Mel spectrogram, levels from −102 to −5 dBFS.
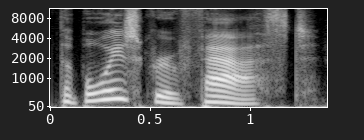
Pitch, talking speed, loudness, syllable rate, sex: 205 Hz, 175 wpm, -17 LUFS, 3.2 syllables/s, female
